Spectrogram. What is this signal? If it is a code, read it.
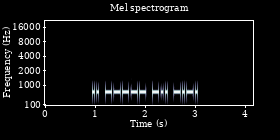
Morse code, heard as a keyed tone, about 28 wpm, 700 Hz. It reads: I0DC
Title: DXCC-100 Call Signs - 4 Characters - 28wpm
